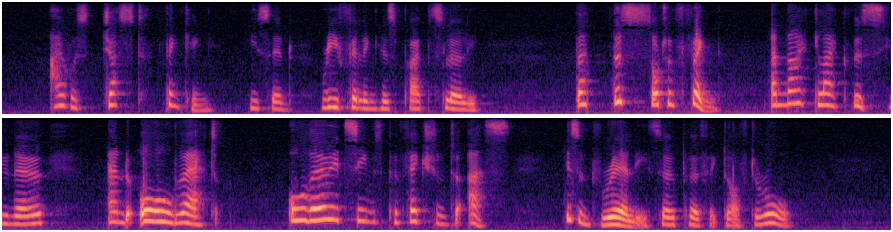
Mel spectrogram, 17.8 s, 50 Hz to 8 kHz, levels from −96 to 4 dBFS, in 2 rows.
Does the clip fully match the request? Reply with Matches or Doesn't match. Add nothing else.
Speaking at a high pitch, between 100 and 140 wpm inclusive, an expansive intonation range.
Matches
